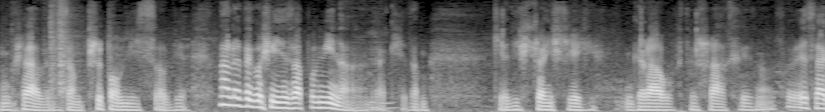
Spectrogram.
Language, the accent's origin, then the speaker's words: Polish; Świnoujście, West Pomeranian Voivodeship, Poland; Jestem ze Świnoujścia. Od 2007 właściwie już jestem na takiej jakby banicji.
